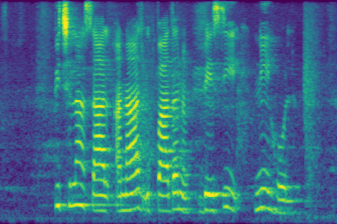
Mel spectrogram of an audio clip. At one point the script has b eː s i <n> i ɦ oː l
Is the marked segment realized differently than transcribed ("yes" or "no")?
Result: no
